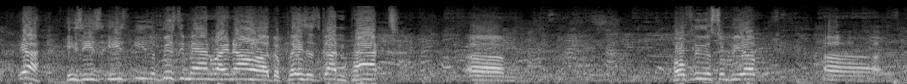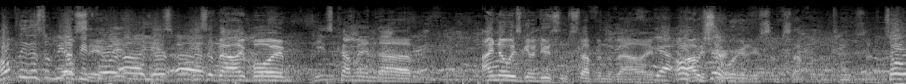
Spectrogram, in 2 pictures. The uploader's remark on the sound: At Shady Oak Barrel House in Santa Rosa, CA for San Francisco Beer Week. Recorded at Shady Oak Barrel House in Santa Rosa, CA in February, 2019.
